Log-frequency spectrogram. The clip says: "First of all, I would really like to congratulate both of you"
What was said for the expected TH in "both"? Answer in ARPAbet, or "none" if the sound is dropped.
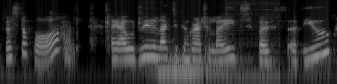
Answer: TH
